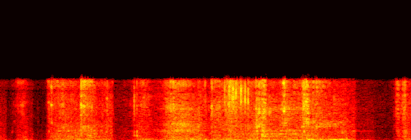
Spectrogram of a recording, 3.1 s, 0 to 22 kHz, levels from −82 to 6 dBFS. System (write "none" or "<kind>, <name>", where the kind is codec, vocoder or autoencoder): vocoder, Vocos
